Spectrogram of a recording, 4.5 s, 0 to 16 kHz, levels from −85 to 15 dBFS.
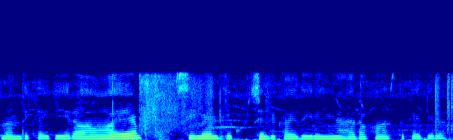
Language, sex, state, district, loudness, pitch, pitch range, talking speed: Hindi, female, Bihar, Saharsa, -39 LUFS, 230 Hz, 230-240 Hz, 240 wpm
